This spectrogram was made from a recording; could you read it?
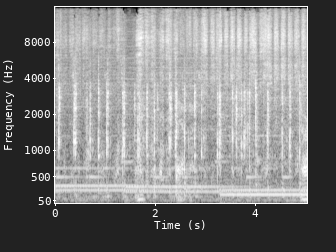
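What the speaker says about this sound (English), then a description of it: "And the more you rub this, the darker it's going to become because it's picking up the color that's underneath" Brush or cloth rubbing paint across a painting surface to darken it, close repeated rasping strokes in a steady rhythm, with a sustained tonal hum running underneath.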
